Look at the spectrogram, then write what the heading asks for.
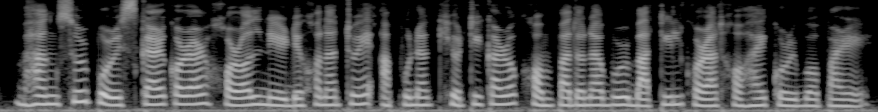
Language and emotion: Assamese, neutral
